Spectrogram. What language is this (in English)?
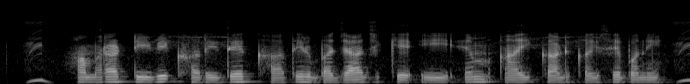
Bhojpuri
